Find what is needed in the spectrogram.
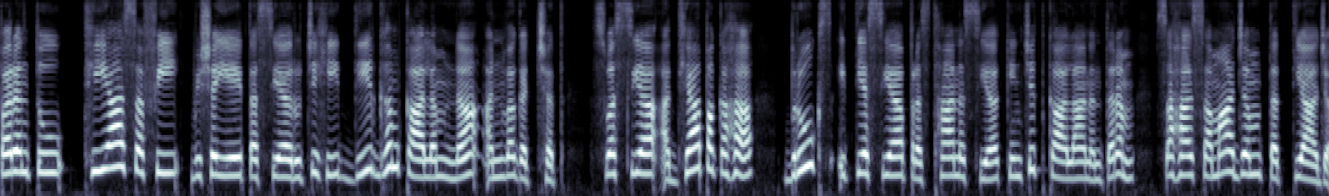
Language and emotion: Sanskrit, neutral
